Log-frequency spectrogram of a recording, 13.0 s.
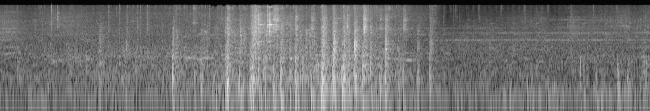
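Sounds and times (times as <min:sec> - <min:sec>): streetcar wheels clacking over switches: 0:00.8 - 0:08.9.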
